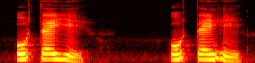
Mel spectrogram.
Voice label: "ohtihe", Muscogee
